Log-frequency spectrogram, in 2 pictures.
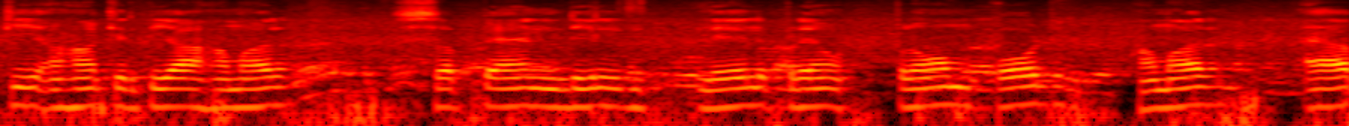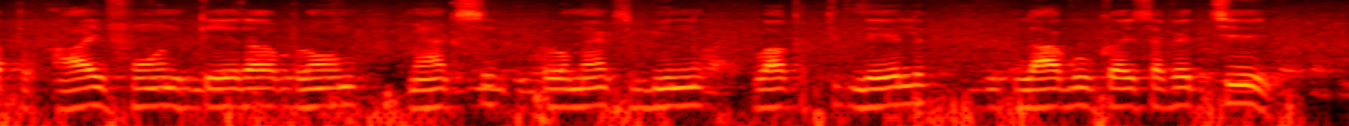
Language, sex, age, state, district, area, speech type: Maithili, male, 45-60, Bihar, Madhubani, rural, read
